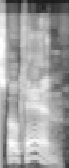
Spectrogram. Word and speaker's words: Spokane: where we had scribed Spokane is pronounced Spokane no I thought so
